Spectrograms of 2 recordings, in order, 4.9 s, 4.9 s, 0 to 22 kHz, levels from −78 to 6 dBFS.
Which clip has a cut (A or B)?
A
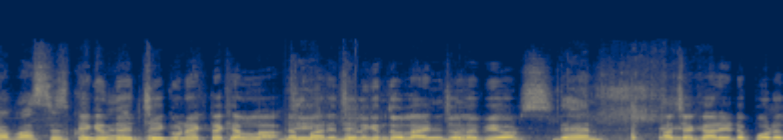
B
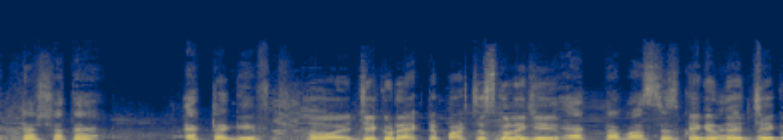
A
